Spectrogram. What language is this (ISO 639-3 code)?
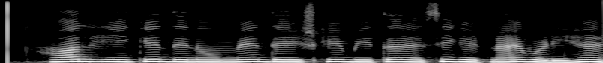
hin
